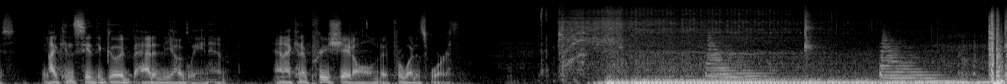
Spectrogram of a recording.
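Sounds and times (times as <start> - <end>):
speech: 0.0 - 4.7, 5.5 - 6.0
car engine cranking and catching: 5.5 - 10.0
car engine in a deep steady idle: 5.8 - 8.8.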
